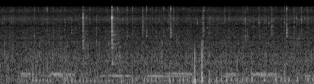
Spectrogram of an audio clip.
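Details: An Oriental turtle dove, identified by viewers, gives low, soft hooting coos in a steady repeated phrase at a campground in Hampyeong, South Korea, during rain. Faint outdoor hiss and scattered nearby clicks and taps are heard.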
